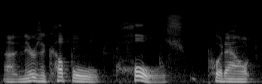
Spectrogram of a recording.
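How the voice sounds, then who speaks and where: Mellow-voiced man explaining PC parts. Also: mid-range voice, lively intonation, moderate pace, slight background noise. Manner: explains patiently, tells corny dad jokes. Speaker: tech co-host. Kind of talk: casual live-stream explanation.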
